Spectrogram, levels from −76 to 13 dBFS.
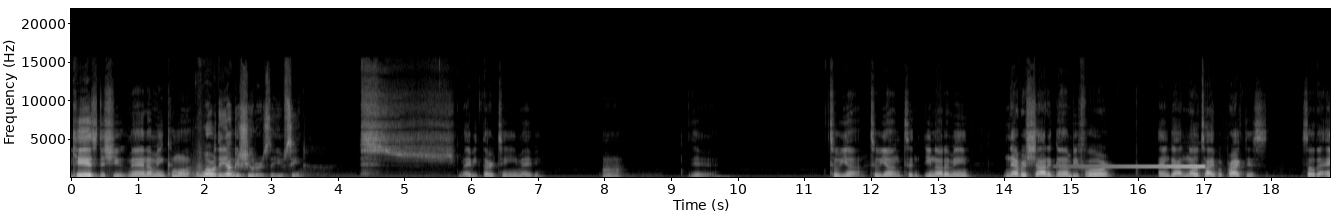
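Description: At 14.74 s a loudspeaker feedback squeal begins: a pure tone near 1.5 kHz swells over roughly two seconds until it sits around 5 dB above the surrounding sound, then stops at 17.04 s. The microphone was picking up its own loudspeaker, and at that frequency the loop gain passed unity, so the tone fed on itself. A spectrogram shows a single bright horizontal line at 1.5 kHz thickening as it grows, and the waveform's envelope rises steadily across that span.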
